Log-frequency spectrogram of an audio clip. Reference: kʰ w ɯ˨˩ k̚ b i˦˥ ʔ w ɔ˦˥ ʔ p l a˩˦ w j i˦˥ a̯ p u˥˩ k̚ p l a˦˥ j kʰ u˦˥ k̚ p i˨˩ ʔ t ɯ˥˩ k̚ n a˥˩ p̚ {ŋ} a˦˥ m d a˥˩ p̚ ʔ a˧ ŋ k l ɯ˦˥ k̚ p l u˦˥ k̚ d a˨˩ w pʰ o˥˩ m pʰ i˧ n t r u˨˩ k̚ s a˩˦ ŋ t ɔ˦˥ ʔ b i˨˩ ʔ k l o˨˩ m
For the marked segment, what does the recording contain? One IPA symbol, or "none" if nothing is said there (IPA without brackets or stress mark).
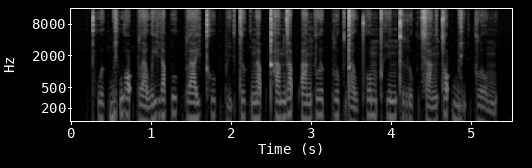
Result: kʰ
